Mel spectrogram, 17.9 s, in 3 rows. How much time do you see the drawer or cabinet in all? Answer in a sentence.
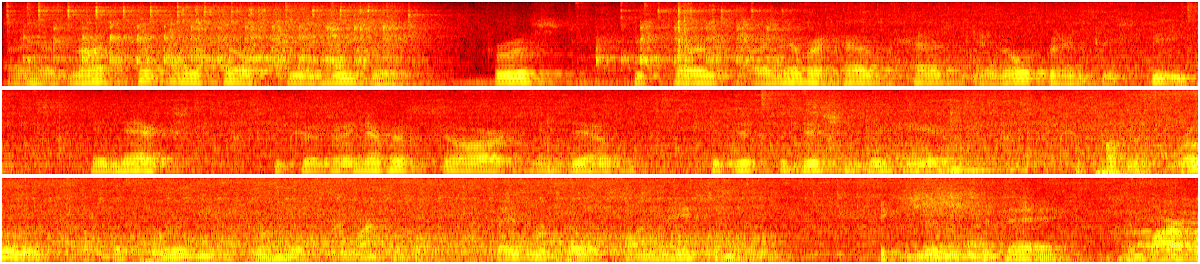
The drawer or cabinet can be heard for 2 seconds in total.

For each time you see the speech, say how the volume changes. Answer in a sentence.
The speech can be heard from 0.0 to 17.8 s, at a steady volume.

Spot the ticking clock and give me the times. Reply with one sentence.
The ticking clock can't be heard in this clip.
